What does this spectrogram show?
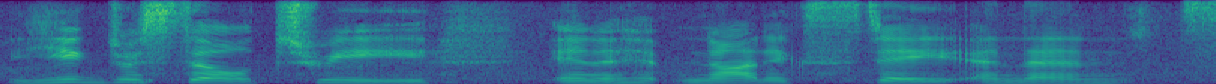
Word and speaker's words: Yggdrasil: It's spelled Y-D-G. Yggdrasil? Yggdrasil tree in a hypnotic state, and then saw the letters in the water, and it's this ancient divinatory system.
